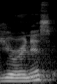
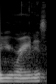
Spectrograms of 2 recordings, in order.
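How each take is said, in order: First: "Uranus" stressed on the first syllable, YOOR-uh-nus; first pronunciation. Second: "Uranus" stressed on the second syllable, yoo-RAY-nus; alternative pronunciation. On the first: Tarot reader naming the retrograde planet, "Uranus" as YOOR-uh-nus. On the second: Tarot reader offering another option, "Uranus" as yoo-RAY-nus. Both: Shown as a demonstration. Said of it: "however you wanna pronounce it".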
